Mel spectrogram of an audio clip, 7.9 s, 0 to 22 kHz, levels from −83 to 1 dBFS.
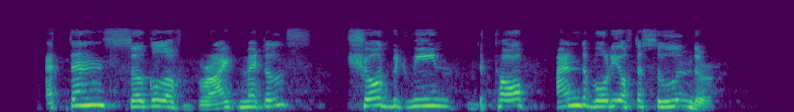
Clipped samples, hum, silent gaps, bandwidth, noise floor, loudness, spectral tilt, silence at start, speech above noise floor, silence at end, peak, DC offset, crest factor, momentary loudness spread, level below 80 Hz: under 0.1%; none; none; 7.6 kHz; -81 dBFS; -21 LUFS; -6 dB/octave; 0.45 s; 60 dB; 0.8 s; -8 dBFS; under 0.1%; 14 dB; 13 LU; -64 dBFS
